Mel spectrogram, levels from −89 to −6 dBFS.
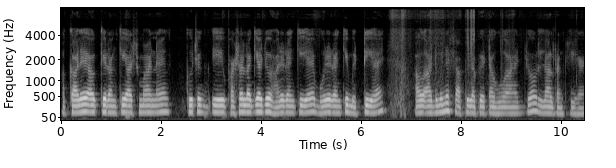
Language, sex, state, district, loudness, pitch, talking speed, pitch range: Hindi, male, Bihar, Sitamarhi, -31 LUFS, 135 Hz, 195 wpm, 125-145 Hz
